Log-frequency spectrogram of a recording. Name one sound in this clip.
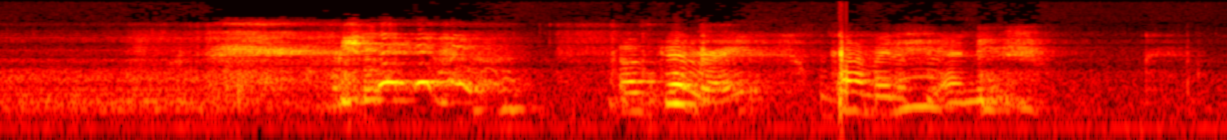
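Two teenage girls talk and laugh with animation, heard through a small speaker.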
